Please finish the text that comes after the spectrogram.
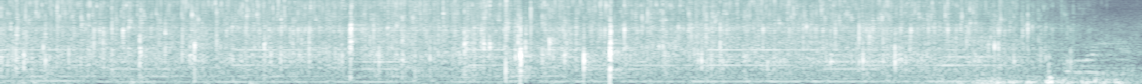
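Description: Thick cut bacon fries in a pan with a loud, continuous sizzle and scattered sharp spits and pops, near and alone, fading briefly at the very end.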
